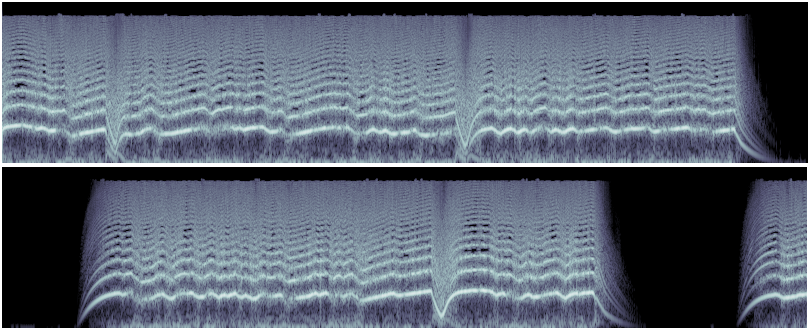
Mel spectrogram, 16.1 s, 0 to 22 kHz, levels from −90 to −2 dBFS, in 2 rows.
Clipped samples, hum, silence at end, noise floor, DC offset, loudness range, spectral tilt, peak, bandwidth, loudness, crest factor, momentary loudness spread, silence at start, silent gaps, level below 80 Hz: under 0.1%; none; 0 s; -57 dBFS; under 0.1%; 4 LU; 0.5 dB/octave; 0 dBFS; 17 kHz; -15 LUFS; 16 dB; 3 LU; 0 s; 8.03-8.13 s, 8.38-8.50 s, 8.56-8.77 s, 14.50-15.38 s; -44 dBFS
